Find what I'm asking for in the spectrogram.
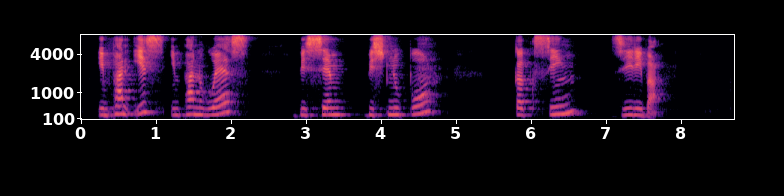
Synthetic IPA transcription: impʰanisimpʰanwɛs | bisnupuɾ | kaksiŋ | ziɾiba̰

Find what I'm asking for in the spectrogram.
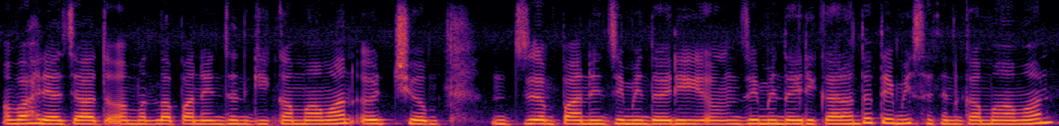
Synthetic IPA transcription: ʋaːɦɾʲaːzaːd̪mɐt̪lɐb̚panizind̪ɡikɐmaːʋaːnət͡ʃʰi | paːnizimid̪əːɾizimind̪əːɾiːkaɾaːnt̪ɨt̪emĩsɐt̪ʰinkɐmaːʋaːn

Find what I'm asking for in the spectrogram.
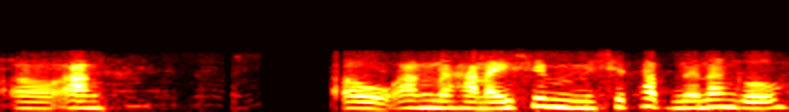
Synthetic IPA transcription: ɔʔaŋ | owaŋnɯɦanajsimːisetʰap̚nɯnaŋɡɯ

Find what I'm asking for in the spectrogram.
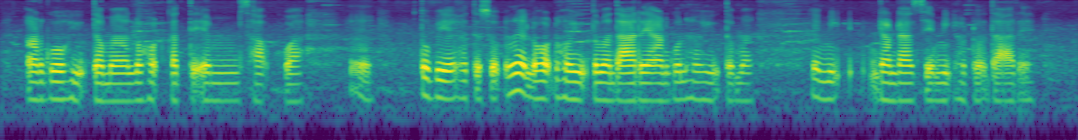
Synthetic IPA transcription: aɽɡɔɦujuʔt̪amalɔɦɔt̪̚kat̪ːɛ̰ʔɛmsaʔkɔwa | t̪ɔbɛɦɔt̪ɛsɔt̪̚ɛlɔɦɔt̪̚ɦɔjuʔt̪amad̪aʔaɾɛaɽɡɔnɦəɦujuʔt̪ama | mit̪̚ɖaɳɖasɛmit̪̚ˀɦɔʈɔ̰ʔd̪a̰ʔɾɛ̰

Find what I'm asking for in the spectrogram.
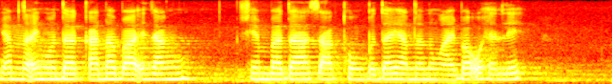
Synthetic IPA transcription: jamnaajŋondɐkanɐbainzaŋ | sembadɐsak̚tʰɔŋbɐdajamnɐnɔŋajbaʔojɦalːe

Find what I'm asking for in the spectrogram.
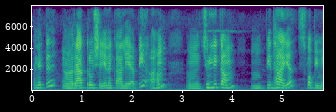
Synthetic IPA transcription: ɐnɐt̪ɨɾaːt̪ɾɐwʃɐjɐnɐkaːleːɐpiɐɦɐm | t͡ʃulːikaːm | pid̪ʱaːjɐsʋɐpimi

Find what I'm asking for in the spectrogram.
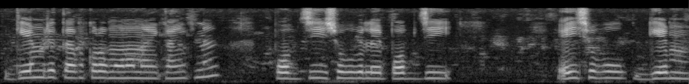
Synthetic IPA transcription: ɡemɾet̪amkɔɾomɔnɔnɔjkaj̃kina | pɔbd͡ʒiʃobubelepɔbd͡ʒi | ejʃobuɡem

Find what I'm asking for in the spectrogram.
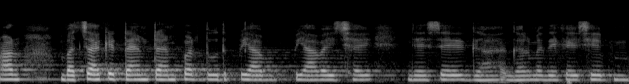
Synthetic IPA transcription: ɔːɾbətːʃakeʈaɪmʈaɪmpəɾd̪ud̪ʱpiapijabɛjt͡ʃʰɛ | d͡ʒɛɪseɡʱəɾmed̪ekʰɛt͡ʃʰɛ

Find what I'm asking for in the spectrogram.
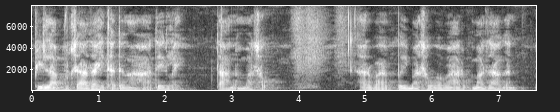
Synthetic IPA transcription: pɾilabuzazahitʰadɯŋaɦa̰deklaj | tanʔamasaw | sa̰ɾba̰bɯjmasawa̰baaɾup̚mazaɡan

